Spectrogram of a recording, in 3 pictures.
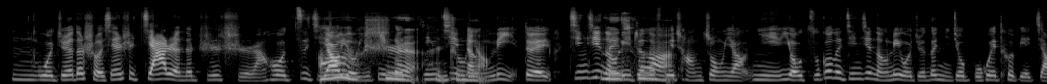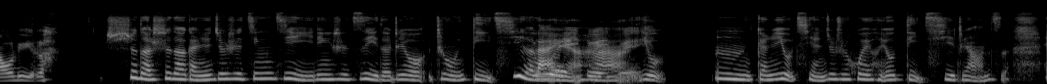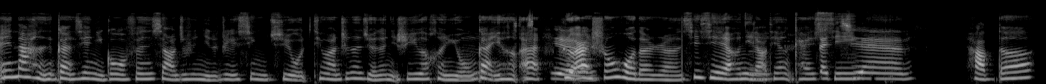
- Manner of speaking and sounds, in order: other background noise; laughing while speaking: "虑了"
- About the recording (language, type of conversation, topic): Chinese, podcast, 你是在什么时候决定追随自己的兴趣的？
